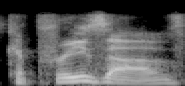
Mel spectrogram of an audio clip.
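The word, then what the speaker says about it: Kaprizov: ben even called us out for saying that name wrong it's caprizov well actually you got called out for pronouncing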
